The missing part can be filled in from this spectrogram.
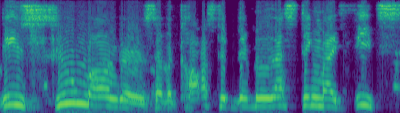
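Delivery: shrill, very high hollering yell. Yelling to the guards for help like a Karen. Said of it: "I'm gonna yell to the guards".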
